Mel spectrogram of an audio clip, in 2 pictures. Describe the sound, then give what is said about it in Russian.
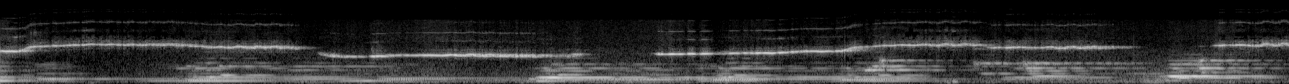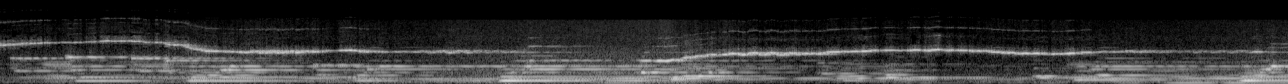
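A performer whistles the Adagio from Swan Lake, a slow, lyrical melody with long sustained notes and smooth glides, in artistic whistling carried clearly over a steady instrumental accompaniment throughout, with no talking. “Прозвучало «Адажио из Лебединого озера», художественный свист и аккомпанемент Олега Башняковича.”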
